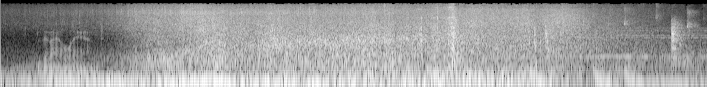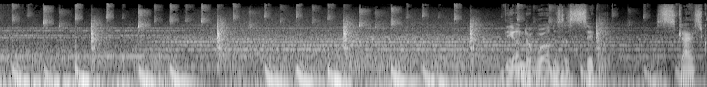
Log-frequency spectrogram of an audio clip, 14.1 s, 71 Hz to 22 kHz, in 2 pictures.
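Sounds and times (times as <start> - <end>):
rhythmic low thuds: 0.0 - 14.1
rush of surging water: 1.0 - 6.7.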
